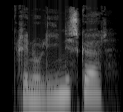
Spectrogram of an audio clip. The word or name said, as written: krinoline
